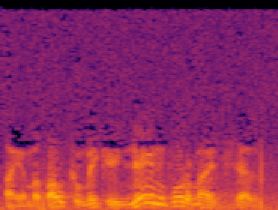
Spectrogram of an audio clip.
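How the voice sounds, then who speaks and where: An actor playing an obsessed, weary scientist in a theatrical, deliberate old-time radio drama style, on a muffled, noisy recording. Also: male voice, medium pitch, huge pitch swings, darkish tone. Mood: feverish, obsessed. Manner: theatrical, deliberate, brooding narration.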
